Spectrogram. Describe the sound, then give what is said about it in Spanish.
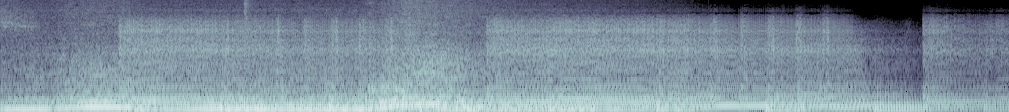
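A loud engine revs, its pitch climbing in two quick surges before settling into a steady, throaty idle with a distorted, buzzy edge; no voices are heard. “¡Arrancamos motores!”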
